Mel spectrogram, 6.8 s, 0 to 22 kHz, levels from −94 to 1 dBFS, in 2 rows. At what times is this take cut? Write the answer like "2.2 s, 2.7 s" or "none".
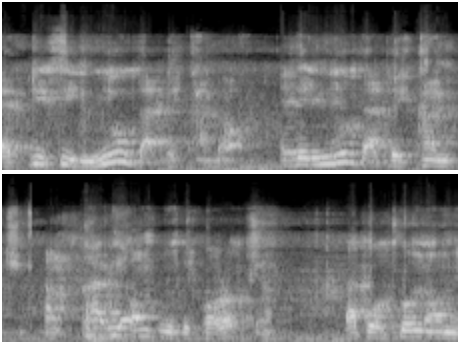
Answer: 2.2 s, 3.7 s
